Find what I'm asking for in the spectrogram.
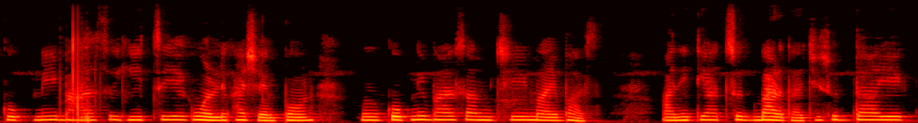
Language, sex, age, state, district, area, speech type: Goan Konkani, female, 18-30, Goa, Canacona, rural, spontaneous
